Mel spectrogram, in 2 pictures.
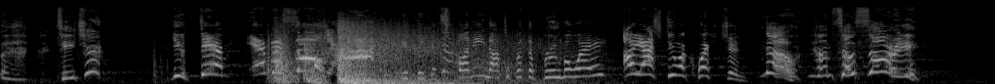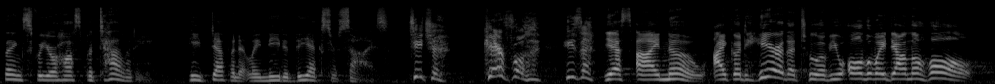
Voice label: Teacher Scolding; Edward

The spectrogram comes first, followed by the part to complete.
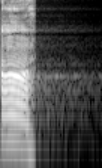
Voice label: "Huh", Vox

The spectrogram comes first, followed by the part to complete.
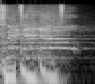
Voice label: "Criminal!", Vox

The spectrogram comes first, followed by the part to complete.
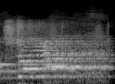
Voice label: vox

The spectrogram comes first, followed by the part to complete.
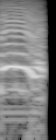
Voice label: VOX, CHILD

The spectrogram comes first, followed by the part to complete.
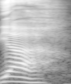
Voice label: "Yah", Vox

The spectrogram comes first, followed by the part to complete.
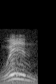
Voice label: "Win", Vox

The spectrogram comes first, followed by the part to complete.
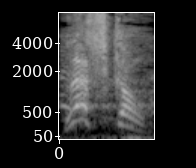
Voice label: Lets Go, Vox

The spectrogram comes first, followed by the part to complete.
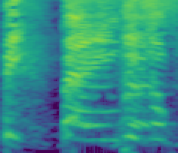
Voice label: acapella

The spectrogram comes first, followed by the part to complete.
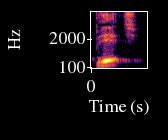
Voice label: "Bitch", Vox

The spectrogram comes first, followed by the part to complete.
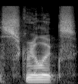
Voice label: EDM, Vox

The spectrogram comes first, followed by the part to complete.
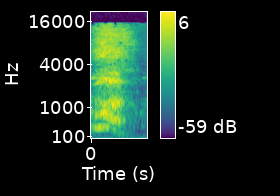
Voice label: "whut", Vox

